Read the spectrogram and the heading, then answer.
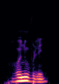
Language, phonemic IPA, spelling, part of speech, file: French, /ʁə.nu.vle/, renouveler, verb, Fr-renouveler.ogg
- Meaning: 1. to renew 2. to reinvent oneself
